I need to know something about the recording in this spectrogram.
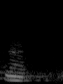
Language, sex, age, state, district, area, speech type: Manipuri, female, 45-60, Manipur, Kakching, rural, conversation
